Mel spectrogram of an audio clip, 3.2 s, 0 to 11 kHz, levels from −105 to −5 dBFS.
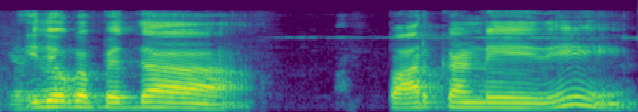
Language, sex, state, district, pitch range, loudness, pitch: Telugu, male, Telangana, Karimnagar, 150-170 Hz, -16 LUFS, 160 Hz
